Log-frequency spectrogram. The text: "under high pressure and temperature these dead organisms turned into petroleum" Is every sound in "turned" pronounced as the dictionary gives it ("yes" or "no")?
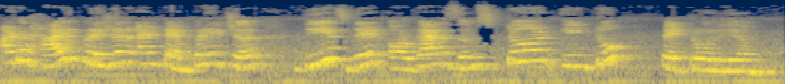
no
